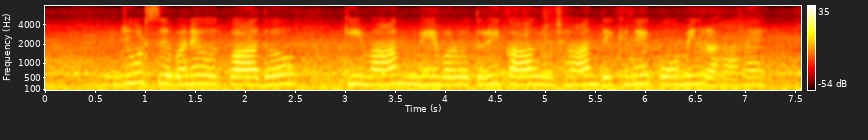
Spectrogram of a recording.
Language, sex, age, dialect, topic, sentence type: Hindi, female, 25-30, Marwari Dhudhari, agriculture, statement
